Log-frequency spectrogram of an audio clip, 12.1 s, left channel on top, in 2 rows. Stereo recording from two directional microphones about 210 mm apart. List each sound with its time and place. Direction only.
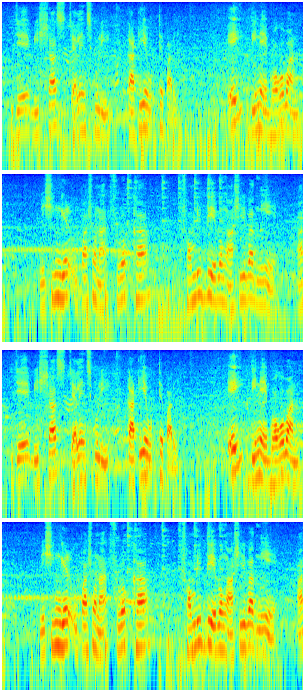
0.3 s speech: 15° right (ahead or behind)
4.5 s speech: 20° right (ahead or behind)
6.8 s speech: 20° right (ahead or behind)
